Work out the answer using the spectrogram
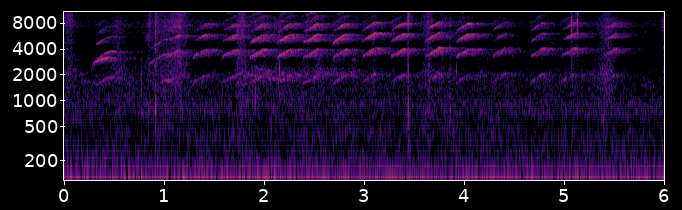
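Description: Small birds chirping in a steady run of short, high notes, about four a second, over a low steady rumble, with a few footsteps on dry leaf litter.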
